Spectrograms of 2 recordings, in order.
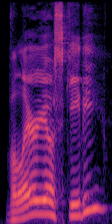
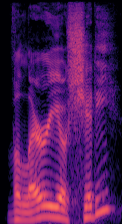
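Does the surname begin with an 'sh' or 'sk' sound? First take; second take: sk; sh. First: The surname begins with an sk sound. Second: The surname begins with an sh sound. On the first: The speaker calls it right. "Better than I was" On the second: The speaker calls it wrong. "so I'm almost certainly wrong on this"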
